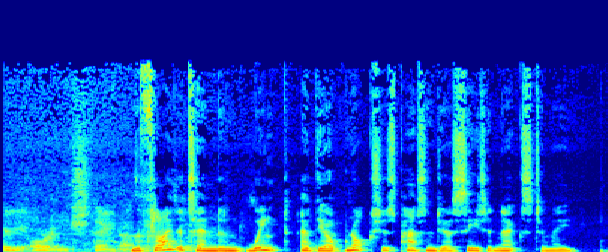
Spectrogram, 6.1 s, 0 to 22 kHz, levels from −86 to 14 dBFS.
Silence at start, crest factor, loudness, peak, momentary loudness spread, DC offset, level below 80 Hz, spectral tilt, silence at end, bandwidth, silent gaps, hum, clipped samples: 0.05 s; 12 dB; -14 LUFS; -2 dBFS; 12 LU; under 0.1%; -46 dBFS; -6 dB/octave; 0.05 s; 17 kHz; none; none; under 0.1%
